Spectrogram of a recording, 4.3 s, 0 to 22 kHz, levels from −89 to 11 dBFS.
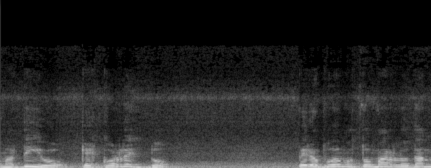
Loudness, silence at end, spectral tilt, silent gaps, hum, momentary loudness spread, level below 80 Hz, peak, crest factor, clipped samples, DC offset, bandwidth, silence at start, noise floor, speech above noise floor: -13 LUFS; 0 s; -9.5 dB/octave; none; none; 24 LU; -48 dBFS; 0 dBFS; 12 dB; under 0.1%; under 0.1%; 10 kHz; 0 s; -33 dBFS; 21 dB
